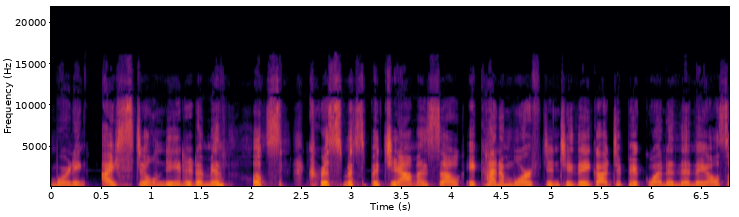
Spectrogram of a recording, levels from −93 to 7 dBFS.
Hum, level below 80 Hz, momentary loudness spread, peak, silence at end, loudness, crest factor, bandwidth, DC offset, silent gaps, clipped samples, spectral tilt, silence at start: none; -56 dBFS; 5 LU; -10 dBFS; 0 s; -28 LUFS; 18 dB; 16 kHz; under 0.1%; none; under 0.1%; -4 dB/octave; 0 s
